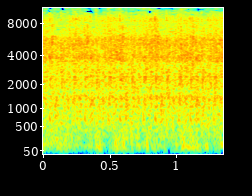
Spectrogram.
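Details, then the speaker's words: Fuso 220 PS diesel truck after repair of a loose injection pump timer that caused clattering: steady idle with even, uniform clatter and no odd knock; the noise is gone. "Hai tidak ada lagi ya bunyinya beberapa ke tempat nih"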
